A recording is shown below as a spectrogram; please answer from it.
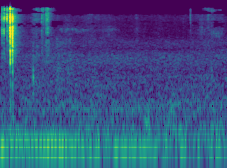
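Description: A single sharp crack of dry wood at the very start, followed by a couple of fainter crackles, over a low steady rumble: twigs snapping or popping at a small stick fire.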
